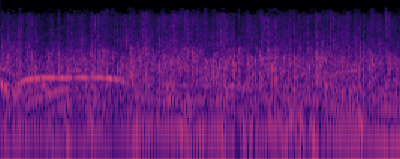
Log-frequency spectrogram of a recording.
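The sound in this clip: An audience applauds a comedian being introduced at a comedy show, with dense, steady clapping and crowd noise throughout and a brief whistle near the start.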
